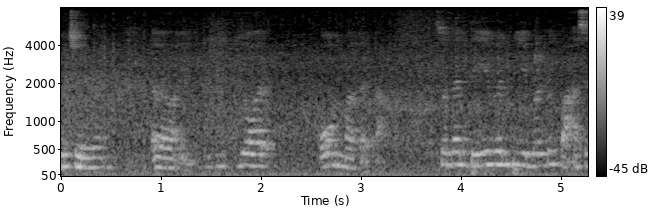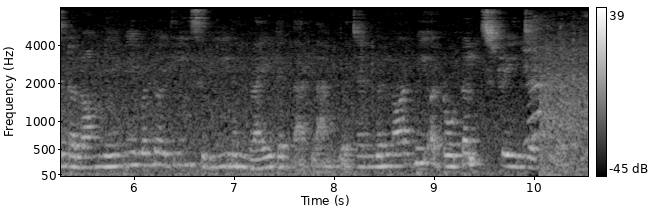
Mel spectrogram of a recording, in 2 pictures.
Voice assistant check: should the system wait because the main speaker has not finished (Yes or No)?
No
